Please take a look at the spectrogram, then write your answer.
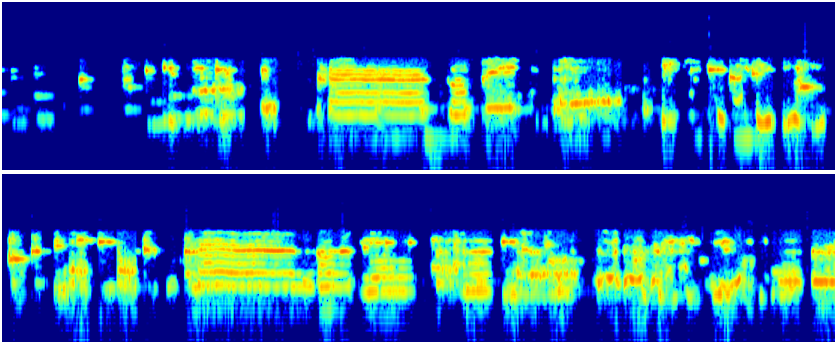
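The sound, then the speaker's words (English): A tinny musical birthday card plays, its small speaker buzzing out cartoon pig oinks and squeaky character voices over a bright tune, continuously for about eleven seconds. “Okay, now I've got my birthday card from my daughter. Do you want to hear it?”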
